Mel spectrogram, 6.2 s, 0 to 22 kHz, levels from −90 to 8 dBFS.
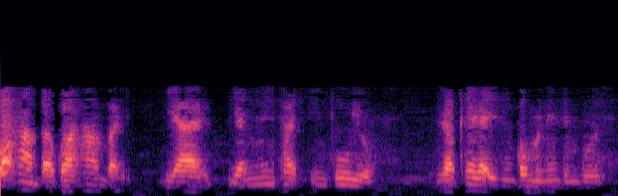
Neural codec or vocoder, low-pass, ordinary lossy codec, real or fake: codec, 32 kHz, 1.9 kbps, SNAC; 3.6 kHz; MP3, 16 kbps; fake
